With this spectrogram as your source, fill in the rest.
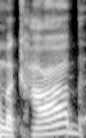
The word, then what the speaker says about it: macabre: So you guys pronounce the R in macabre?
